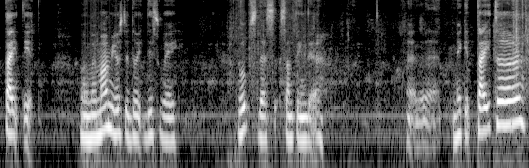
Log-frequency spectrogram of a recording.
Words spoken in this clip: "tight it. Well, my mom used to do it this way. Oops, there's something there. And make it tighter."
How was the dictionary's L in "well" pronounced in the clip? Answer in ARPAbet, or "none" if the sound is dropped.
N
